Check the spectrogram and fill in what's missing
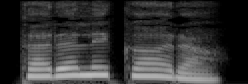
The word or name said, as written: ತರಲೆಕಾರ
